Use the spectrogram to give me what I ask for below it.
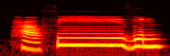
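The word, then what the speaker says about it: حافظون: Hafizun. Dibacanya panjang fi-nya. Jadi jangan dibaca pendek. Bukan hafizun. Tapi hafizun.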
